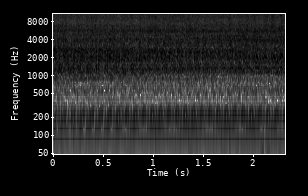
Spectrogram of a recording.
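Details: IDI diesel just after injection pump replacement and bleeding: steady, even diesel clatter at idle with smooth low rumble, no misses or knocks; normal idle.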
